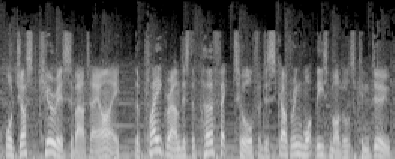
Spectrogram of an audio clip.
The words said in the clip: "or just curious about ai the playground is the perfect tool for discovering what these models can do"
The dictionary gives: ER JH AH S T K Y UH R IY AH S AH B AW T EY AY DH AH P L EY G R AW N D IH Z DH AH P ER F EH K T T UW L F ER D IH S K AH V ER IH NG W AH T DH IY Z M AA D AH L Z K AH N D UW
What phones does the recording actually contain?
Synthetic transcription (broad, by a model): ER JH AH S K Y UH R IY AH S AH B AW T EY AY DH AH P L EY G R AW N D IH Z DH AH P ER F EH K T T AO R F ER D IH S K AH V ER IH NG W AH T DH IY Z M AA D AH L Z K AH N D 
